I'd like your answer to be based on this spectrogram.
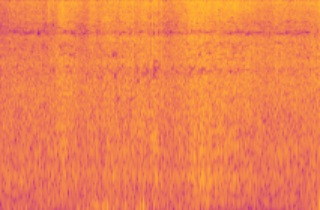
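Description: Outdoor wind gusts buffet the microphone in a continuous low rumble, with brief swells, loud and close, no talking.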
